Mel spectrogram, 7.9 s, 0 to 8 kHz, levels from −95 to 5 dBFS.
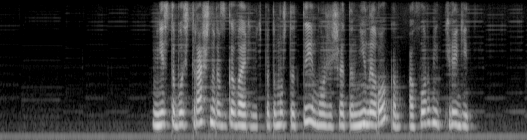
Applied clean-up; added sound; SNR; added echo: neural separator model SepFormer DNS4.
